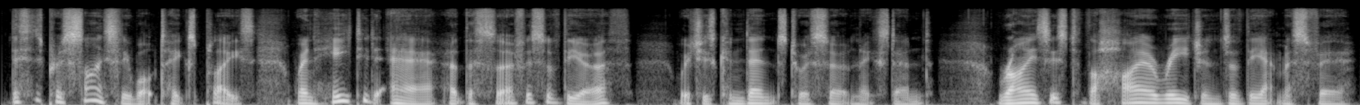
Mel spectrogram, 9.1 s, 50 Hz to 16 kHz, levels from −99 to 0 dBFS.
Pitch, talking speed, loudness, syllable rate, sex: 110 Hz, 200 wpm, -21 LUFS, 5.1 syllables/s, male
